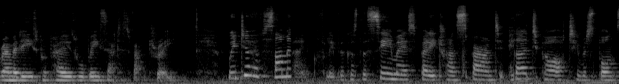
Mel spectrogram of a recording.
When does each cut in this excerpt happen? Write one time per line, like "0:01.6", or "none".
0:02.9
0:05.1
